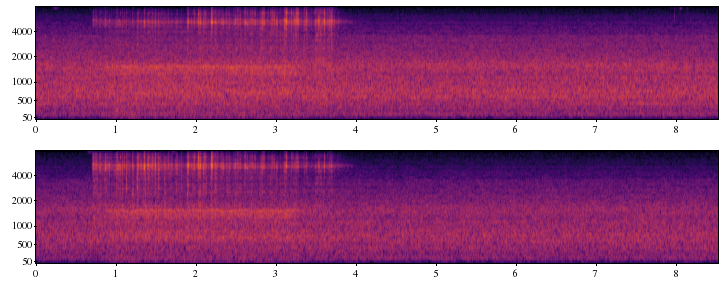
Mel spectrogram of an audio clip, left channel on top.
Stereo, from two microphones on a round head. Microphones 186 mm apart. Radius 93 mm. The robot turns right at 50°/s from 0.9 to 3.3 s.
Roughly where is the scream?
I don't hear a scream.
